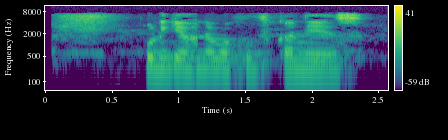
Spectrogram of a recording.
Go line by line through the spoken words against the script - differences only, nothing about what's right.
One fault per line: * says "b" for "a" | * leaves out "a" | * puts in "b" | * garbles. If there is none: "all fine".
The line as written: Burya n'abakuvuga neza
all fine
